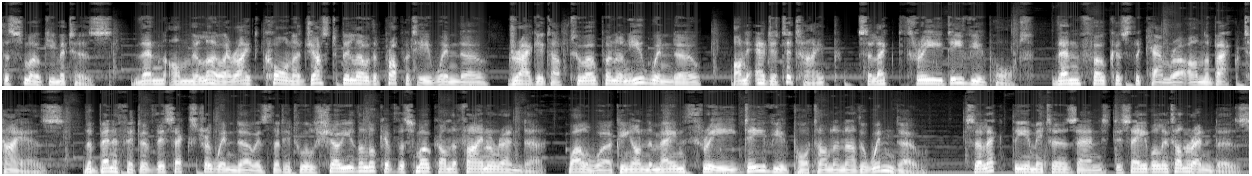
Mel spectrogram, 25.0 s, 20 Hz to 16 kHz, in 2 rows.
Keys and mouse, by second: 6.3 click, 8.0 click, 8.9 click, 10.1 middle drag, 10.4 shift+middle drag, 11.2 middle drag, 11.4 shift+middle drag, 12.0 shift+middle drag, 12.5 middle click, 12.8-13.1 shift+middle drag, 13.3 middle click, 14.1 click, 14.5 click, 15.6-16.4 drag, 16.4 middle click, 20.2 middle click, 22.5 middle click, 24.2 middle click, 24.8 shift+middle click.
